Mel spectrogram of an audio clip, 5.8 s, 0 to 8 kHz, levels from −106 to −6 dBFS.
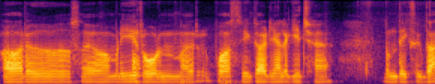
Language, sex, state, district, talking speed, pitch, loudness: Garhwali, male, Uttarakhand, Tehri Garhwal, 125 wpm, 95 Hz, -21 LUFS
